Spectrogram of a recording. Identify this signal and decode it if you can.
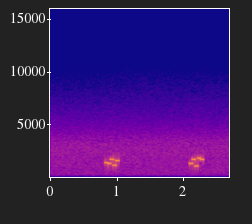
Five-tone selective call (EEA), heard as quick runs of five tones, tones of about 40 ms. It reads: 54827 48198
